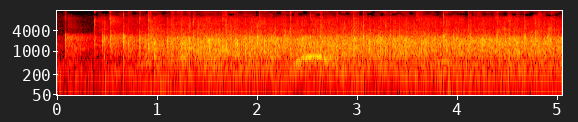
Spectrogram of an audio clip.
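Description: Studio audience applauding, swelling over the first second and then steady.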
